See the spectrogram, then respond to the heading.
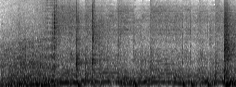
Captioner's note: chopping sound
